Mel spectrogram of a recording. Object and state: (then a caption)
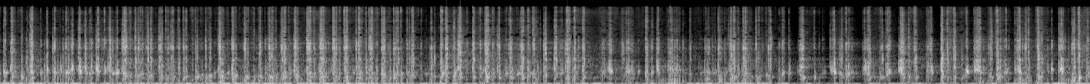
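Plastic lotion bottle cap. Fingers and nails rapidly tap and flick the flip cap of a white plastic lotion bottle. The result is a fast, continuous stream of sharp, hollow plastic clicks with a mid-pitched knock and a bright edge, each very short with almost no ring.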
